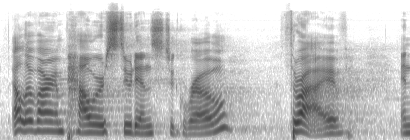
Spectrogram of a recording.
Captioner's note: none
